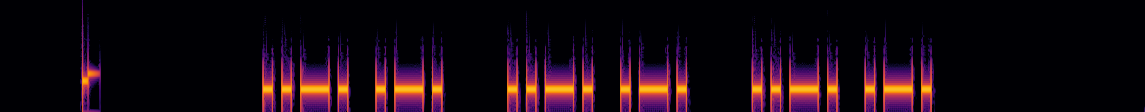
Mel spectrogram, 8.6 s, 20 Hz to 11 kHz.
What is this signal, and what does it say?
Morse code, heard as a keyed tone, about 17 wpm, 700 Hz. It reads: FR FR FR
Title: Multi-letter Phonemes Repeated 3x 17wpm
